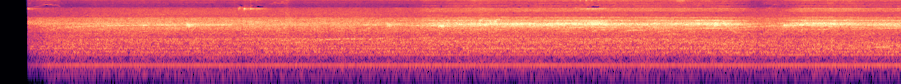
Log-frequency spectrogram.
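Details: Volkswagen Vento TDI diesel idling with a steady hum and slightly uneven pulse; misfire with error suspected from sparking/arcing wiring, not confirmed.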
